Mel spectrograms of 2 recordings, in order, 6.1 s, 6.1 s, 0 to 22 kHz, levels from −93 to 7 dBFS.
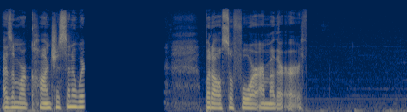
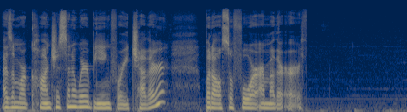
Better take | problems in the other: second | audio cutting out; at 1.5 s for 1 s

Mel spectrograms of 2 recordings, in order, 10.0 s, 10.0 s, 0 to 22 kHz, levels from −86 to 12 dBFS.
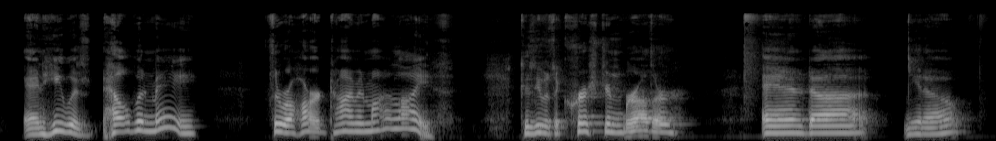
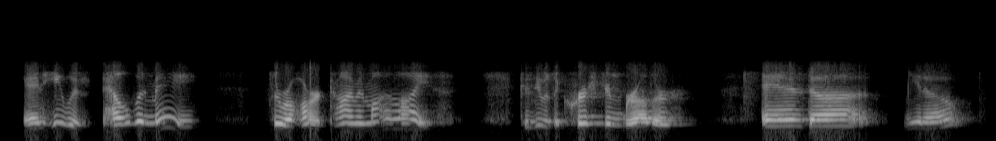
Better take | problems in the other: first | phone-call audio

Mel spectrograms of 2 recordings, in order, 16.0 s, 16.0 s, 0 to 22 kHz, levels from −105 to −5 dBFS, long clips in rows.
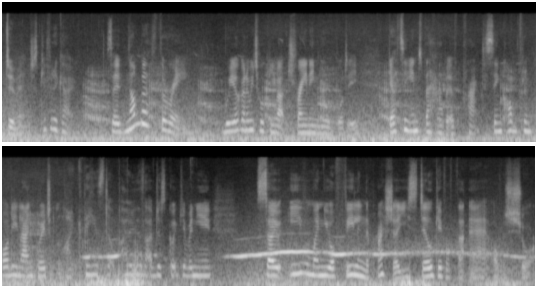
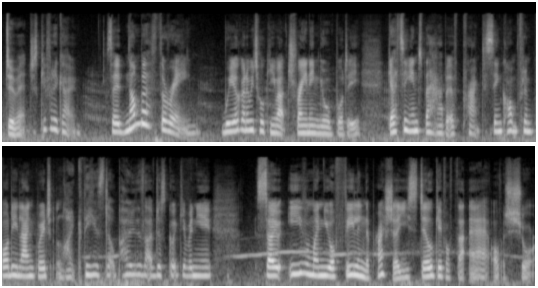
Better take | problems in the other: second | wind in the background; loud; throughout; 1 dB below the speech; faint in the second

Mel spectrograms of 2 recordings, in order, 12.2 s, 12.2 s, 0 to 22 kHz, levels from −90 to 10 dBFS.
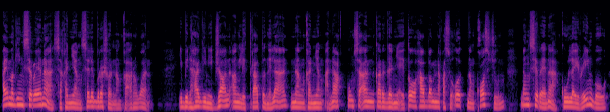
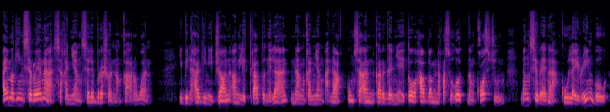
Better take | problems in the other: first | thin; very; fading below 300 Hz

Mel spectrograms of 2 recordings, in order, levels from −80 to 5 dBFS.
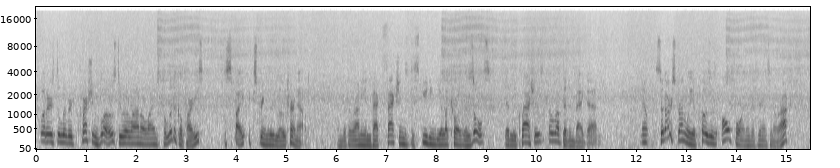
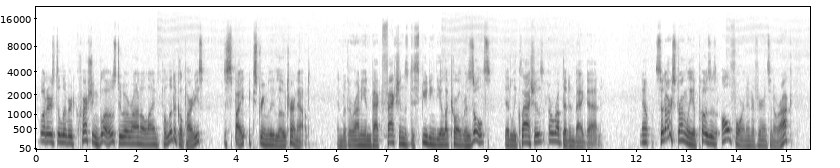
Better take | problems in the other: second | hiss; loud; throughout; 7 dB below the speech; faint in the second

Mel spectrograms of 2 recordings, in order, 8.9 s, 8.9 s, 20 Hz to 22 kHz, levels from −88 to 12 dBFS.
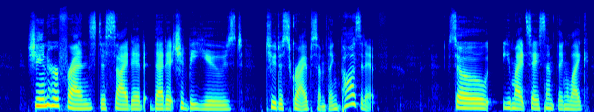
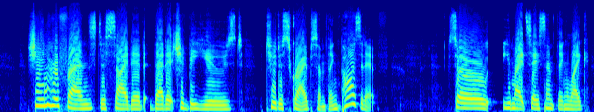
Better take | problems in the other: first | distortion; heavy; 10% of the sound clipped

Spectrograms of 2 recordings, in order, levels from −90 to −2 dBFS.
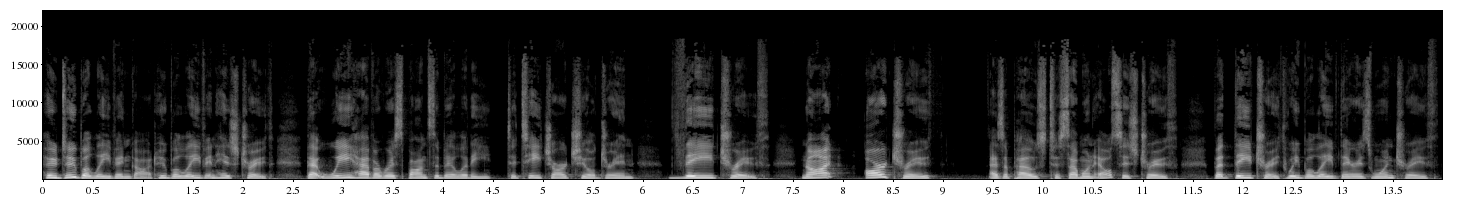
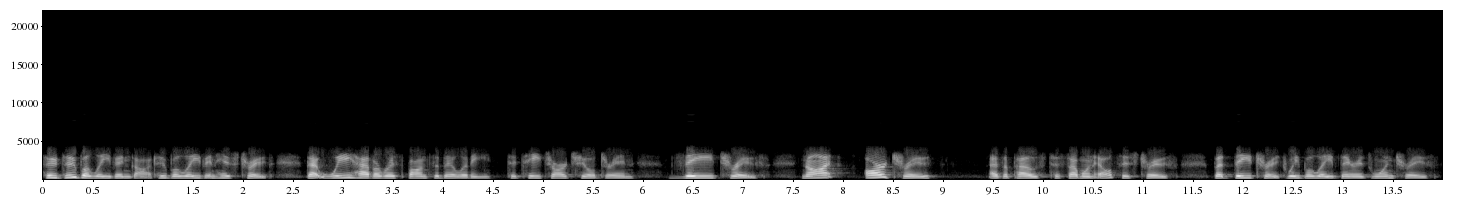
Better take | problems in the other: first | phone-call audio

